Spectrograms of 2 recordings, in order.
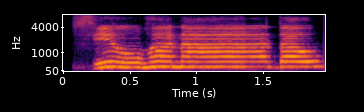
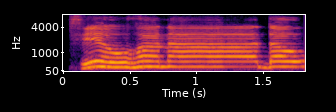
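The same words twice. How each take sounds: First: সিংহনাদৌ slow, with a nasal সিউ and a long না. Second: সিংহনাদৌ slow, with a long না. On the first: Teacher repeating সিংহনাদৌ with the long না. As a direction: hold the না in সিংহনাদৌ. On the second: Teacher modelling the long না in সিংহনাদৌ. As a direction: stretch the না in সিংহনাদৌ. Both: Shown as a demonstration. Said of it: "নাটা দীর্ঘ".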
